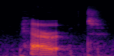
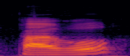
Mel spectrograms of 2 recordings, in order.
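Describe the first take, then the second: First: The name is pronounced the local Texan way. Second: The name is pronounced the French way. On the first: "they're saying it locally as" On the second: "In France, like French"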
